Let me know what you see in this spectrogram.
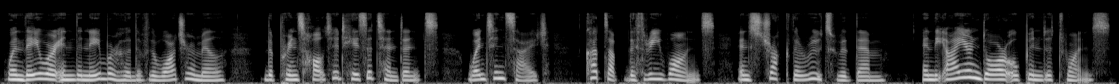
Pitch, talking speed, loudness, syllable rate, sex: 220 Hz, 190 wpm, -17 LUFS, 5.0 syllables/s, female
